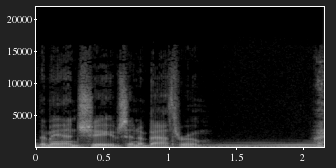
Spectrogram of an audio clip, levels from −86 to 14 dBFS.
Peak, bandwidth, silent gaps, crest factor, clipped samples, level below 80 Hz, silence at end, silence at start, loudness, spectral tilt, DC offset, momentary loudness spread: -14 dBFS; 17 kHz; none; 18 dB; under 0.1%; -50 dBFS; 0 s; 0 s; -31 LUFS; -4 dB/octave; under 0.1%; 13 LU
